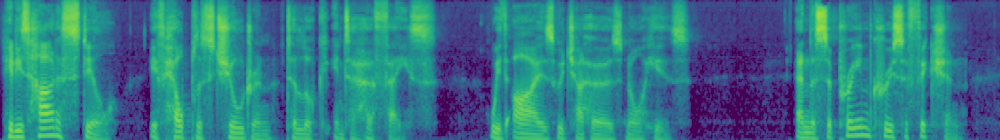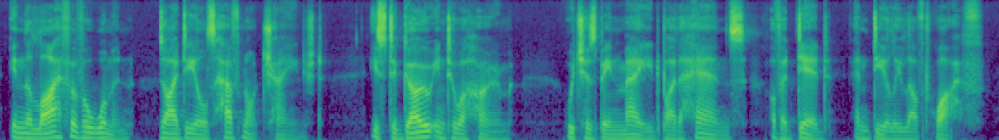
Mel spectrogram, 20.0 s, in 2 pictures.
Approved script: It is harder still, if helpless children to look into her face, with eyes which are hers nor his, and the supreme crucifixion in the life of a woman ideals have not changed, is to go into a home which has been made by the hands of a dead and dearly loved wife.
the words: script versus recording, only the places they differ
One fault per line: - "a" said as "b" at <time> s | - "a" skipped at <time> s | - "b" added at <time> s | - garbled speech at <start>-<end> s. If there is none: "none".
none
